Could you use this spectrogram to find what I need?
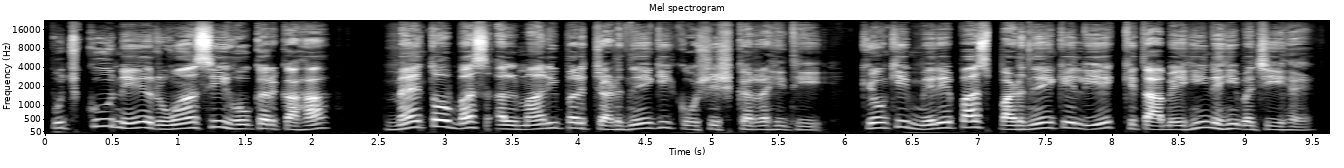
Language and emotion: Hindi, neutral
